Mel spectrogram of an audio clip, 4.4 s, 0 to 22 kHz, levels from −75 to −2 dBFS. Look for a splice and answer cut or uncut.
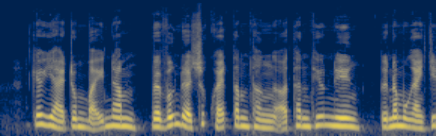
cut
